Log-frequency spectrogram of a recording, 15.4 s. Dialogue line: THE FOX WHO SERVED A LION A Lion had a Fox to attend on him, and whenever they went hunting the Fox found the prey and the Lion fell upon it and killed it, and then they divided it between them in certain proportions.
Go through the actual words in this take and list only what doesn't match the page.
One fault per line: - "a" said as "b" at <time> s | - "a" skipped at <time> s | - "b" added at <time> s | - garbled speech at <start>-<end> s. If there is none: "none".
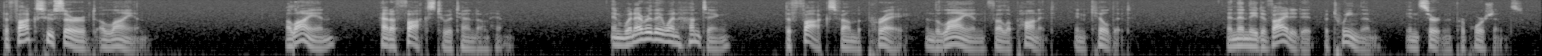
none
